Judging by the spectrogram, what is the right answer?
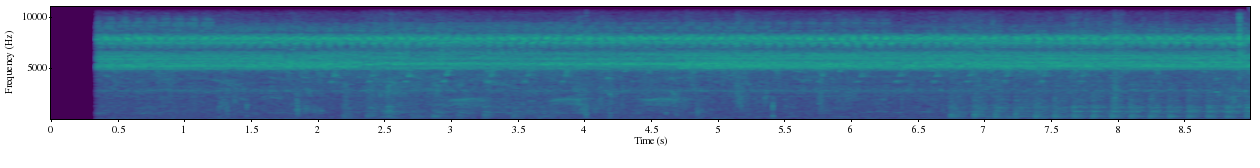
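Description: Steady, high-pitched chirring chorus of insects. About two-thirds of the way through, a low rhythmic pulsing, a few beats a second, joins in underneath.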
